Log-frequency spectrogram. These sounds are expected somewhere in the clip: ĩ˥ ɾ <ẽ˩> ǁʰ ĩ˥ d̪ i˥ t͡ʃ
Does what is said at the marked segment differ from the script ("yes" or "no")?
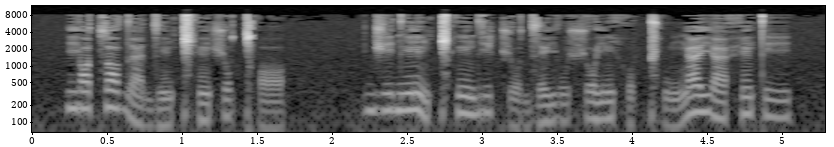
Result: yes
